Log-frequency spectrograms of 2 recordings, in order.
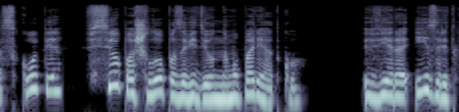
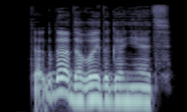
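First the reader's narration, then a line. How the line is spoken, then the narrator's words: Muttered. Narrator (Russian): пробормотал он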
